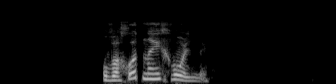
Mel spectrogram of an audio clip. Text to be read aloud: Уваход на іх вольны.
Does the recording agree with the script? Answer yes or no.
yes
